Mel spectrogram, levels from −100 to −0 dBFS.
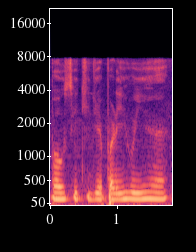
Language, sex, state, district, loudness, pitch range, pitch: Hindi, male, Uttar Pradesh, Shamli, -19 LUFS, 125-135 Hz, 130 Hz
